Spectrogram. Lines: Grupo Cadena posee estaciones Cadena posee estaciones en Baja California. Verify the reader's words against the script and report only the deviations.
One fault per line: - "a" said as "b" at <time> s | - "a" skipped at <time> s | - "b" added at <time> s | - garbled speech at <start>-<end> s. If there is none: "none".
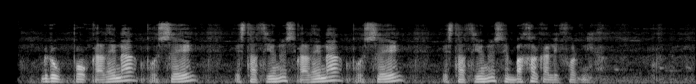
none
